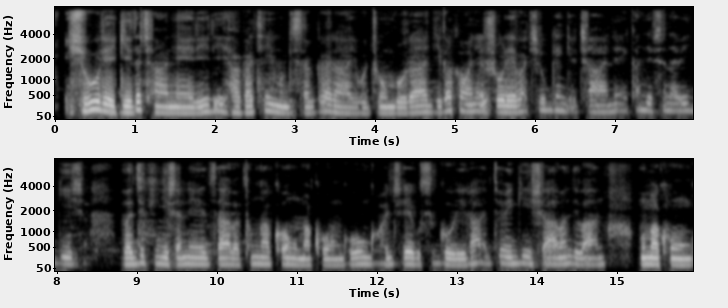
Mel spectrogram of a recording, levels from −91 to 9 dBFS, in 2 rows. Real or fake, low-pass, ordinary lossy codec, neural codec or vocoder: real; 7.2 kHz; AAC, 32 kbps; none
